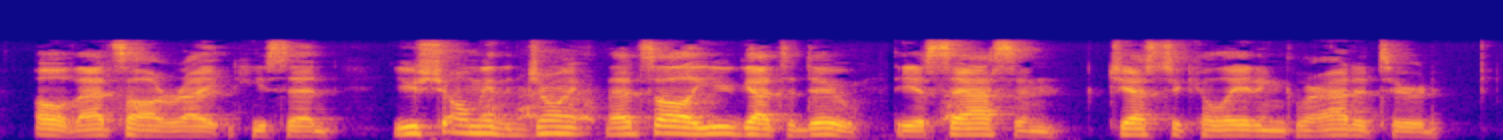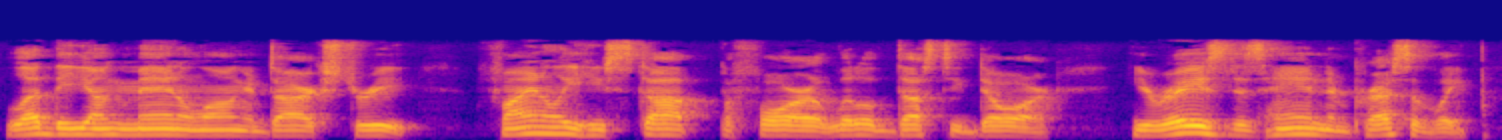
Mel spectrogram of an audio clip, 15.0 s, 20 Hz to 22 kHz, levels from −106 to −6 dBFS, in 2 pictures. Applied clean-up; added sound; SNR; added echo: none; Bark; 17 dB; none.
